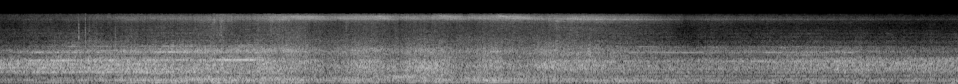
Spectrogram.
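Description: CrossCountry Voyager diesel multiple unit passing through a station without stopping: its underfloor diesel engines run under a wash of wheel-on-rail noise that peaks about two to three seconds in, then fades as the train draws away.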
